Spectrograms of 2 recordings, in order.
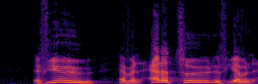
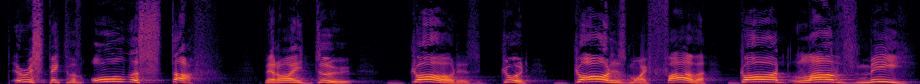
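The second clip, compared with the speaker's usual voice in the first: preaching emphasis; 4 semitones higher, 6 dB louder, slower than usual. Real, not acted. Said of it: "emphatic preaching".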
